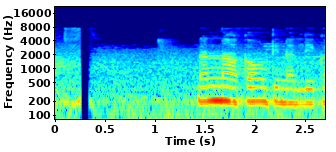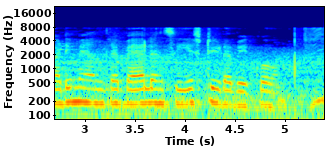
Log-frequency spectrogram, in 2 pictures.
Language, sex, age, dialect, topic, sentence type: Kannada, female, 18-24, Coastal/Dakshin, banking, question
